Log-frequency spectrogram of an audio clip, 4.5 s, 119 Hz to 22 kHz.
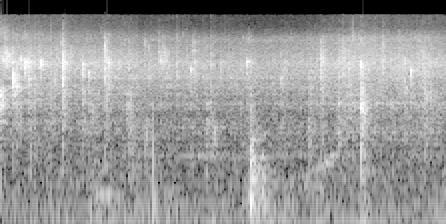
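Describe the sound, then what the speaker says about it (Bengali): Chopped onion hitting hot oil for sarisha ilish, a steady close frying sizzle with brisk crackles and a few sharp stirring scrapes and clicks, no voices. "তেল দিয়ে দিয়েছি আগেই, তেলটা আমার গরম হয়ে গেছে। দিয়ে দিলাম 1 মুঠো পেঁয়াজ কুচি।"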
